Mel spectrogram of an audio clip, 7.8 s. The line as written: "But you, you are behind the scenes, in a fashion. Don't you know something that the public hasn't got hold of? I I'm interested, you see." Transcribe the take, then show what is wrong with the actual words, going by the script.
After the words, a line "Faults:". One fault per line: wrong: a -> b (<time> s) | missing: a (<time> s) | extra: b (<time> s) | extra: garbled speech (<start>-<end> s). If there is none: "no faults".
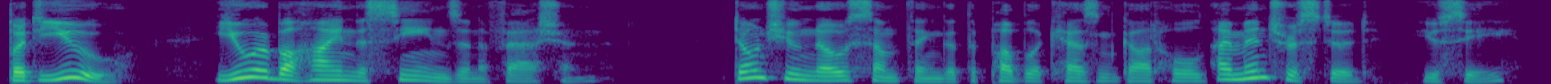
"But you, you are behind the scenes, in a fashion. Don't you know something that the public hasn't got hold I'm interested, you see."
Faults:
missing: of I (6.0 s)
